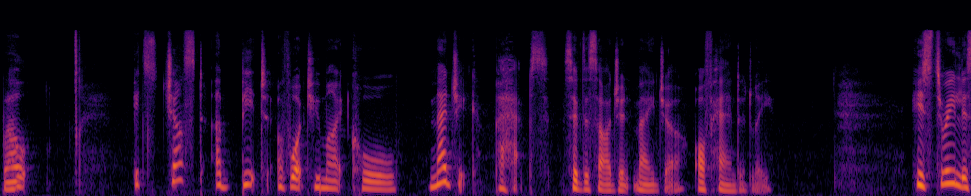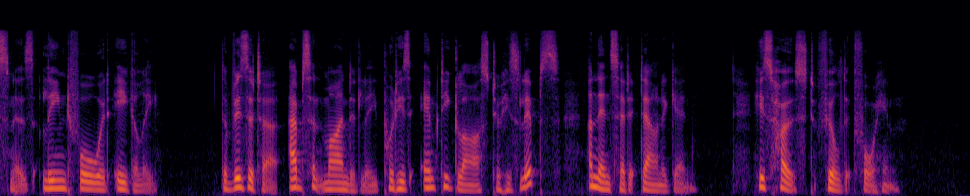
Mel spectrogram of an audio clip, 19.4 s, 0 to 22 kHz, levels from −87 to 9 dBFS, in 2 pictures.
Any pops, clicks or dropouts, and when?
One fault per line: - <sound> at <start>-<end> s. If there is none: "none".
none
